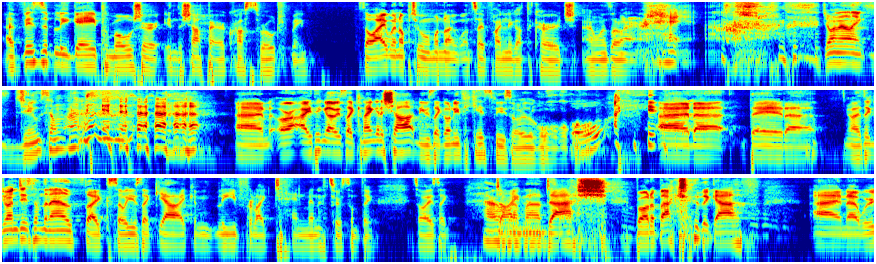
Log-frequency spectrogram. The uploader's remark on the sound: At my third live show. In front of a lively crowd of predrinkers.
